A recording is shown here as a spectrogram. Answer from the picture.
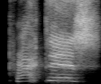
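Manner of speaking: put-on high child-like shout of the answer; imitating children calling out; kids yelling out. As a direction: call it out like an eager kid. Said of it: "yell out".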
